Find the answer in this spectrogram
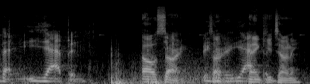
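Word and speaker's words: Yappin: Tony thank you we y a p p i n no G no G by PP i n okay got it you say it like that 45 to 21 lead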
